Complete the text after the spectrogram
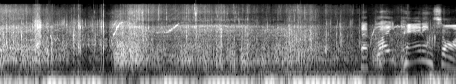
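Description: Tyres of an RC truck crunch over loose gravel.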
